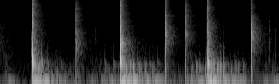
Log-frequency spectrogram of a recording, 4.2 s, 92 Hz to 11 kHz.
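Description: Body-percussion beat: a hand tapping a wooden tabletop for the high sound and a hand patting the chest for the low sound. About seven sharp strokes fall in a steady pattern that repeats roughly every 1.3 seconds, with one heavier, deeper stroke leading each repeat.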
